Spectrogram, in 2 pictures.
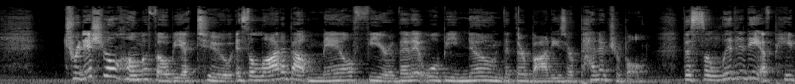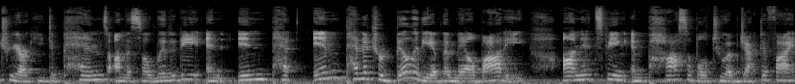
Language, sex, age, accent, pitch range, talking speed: English, female, 30-49, American, 155-210 Hz, 145 wpm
